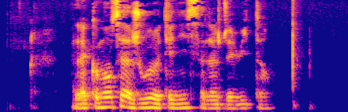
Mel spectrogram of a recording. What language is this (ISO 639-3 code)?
fra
